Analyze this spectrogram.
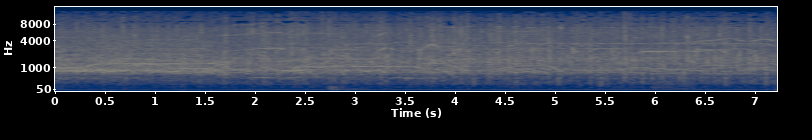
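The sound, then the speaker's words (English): A German crowd in West Berlin, with many Americans among them, cheers and applauds in a loud, dense, unbroken roar of clapping. Shouts and whistles carry through it for the whole stretch. “This is a German audience in West Berlin, full of Americans who worked there also.”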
